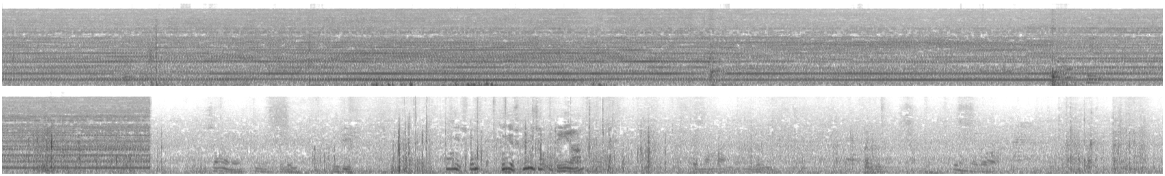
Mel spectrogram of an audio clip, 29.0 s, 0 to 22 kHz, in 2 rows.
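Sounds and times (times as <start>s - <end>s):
hydraulic pump motor whining: 0.0s - 16.4s.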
